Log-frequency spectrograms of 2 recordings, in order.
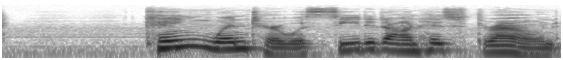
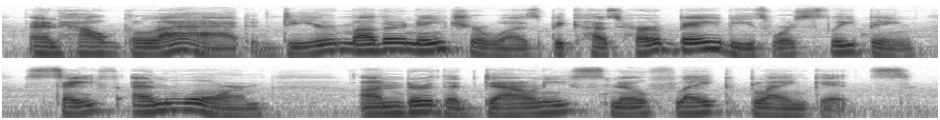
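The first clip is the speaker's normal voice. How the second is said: usual speaking voice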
